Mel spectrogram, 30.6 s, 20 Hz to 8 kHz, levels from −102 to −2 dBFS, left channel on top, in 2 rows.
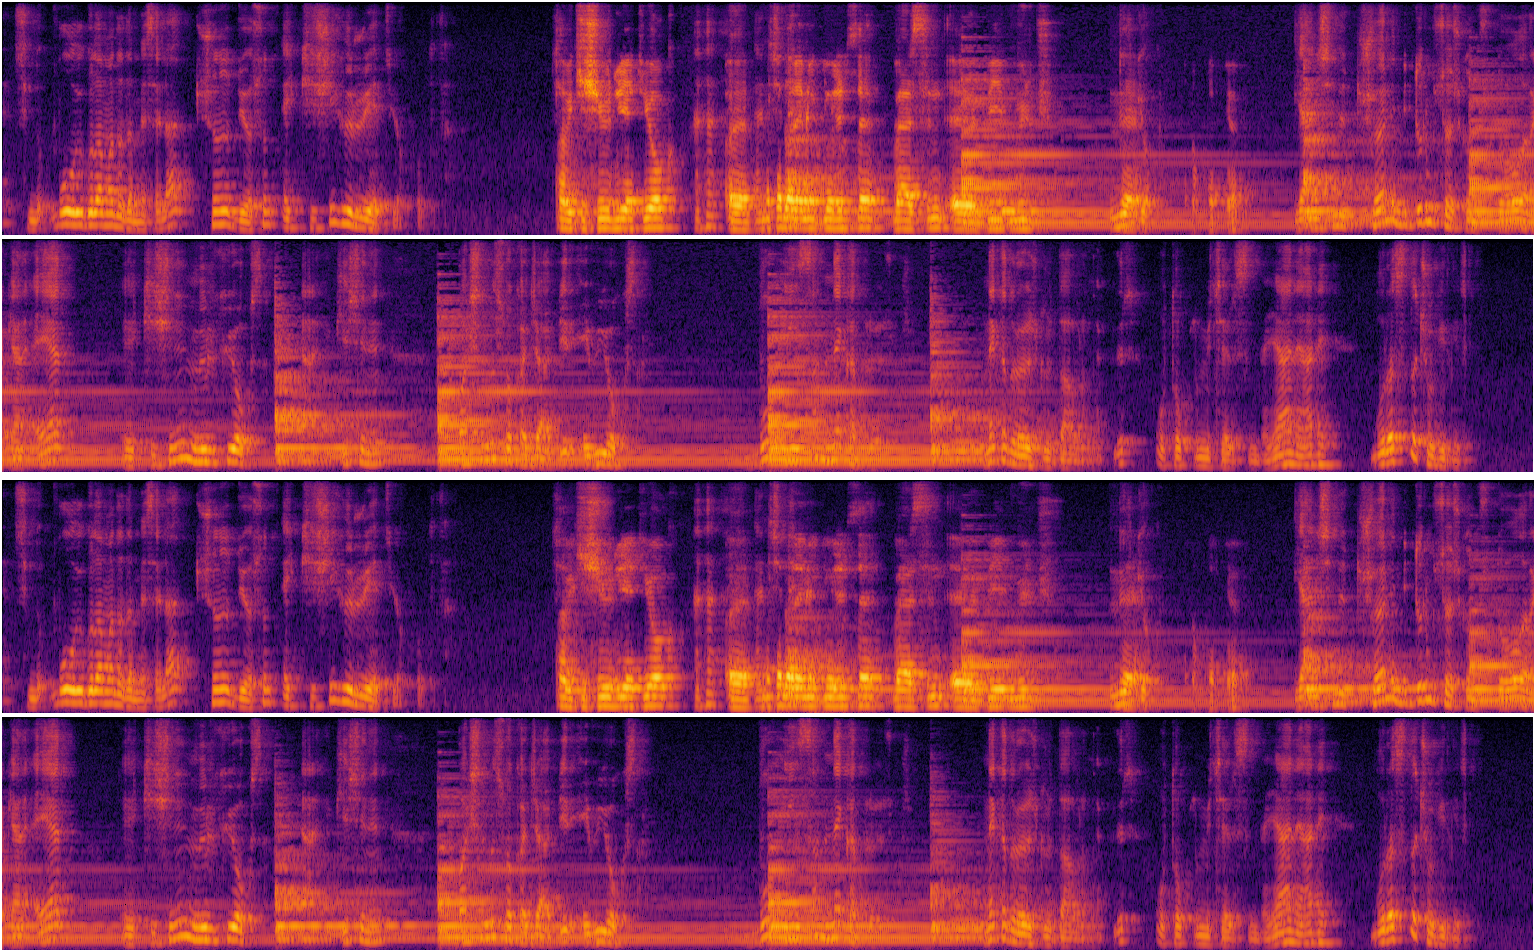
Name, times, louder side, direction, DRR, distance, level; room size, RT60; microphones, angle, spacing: voice 1, 0.0-4.0 5.6-5.8 6.9-8.0 11.1-11.5 12.9-16.0 16.5-18.0 18.3-19.1 19.8-21.7 22.7-24.2 25.1-28.6 29.0-30.0, equal, ahead, 4 dB, 1.3 m, -30 dB
voice 2, 5.5-6.7 7.2-7.5 7.7-10.5 11.2-11.4 12.2-12.4, left 1 dB, 55° left, 5 dB, 2.5 m, -20 dB
sound 1, 7.9-26.3, left 1 dB, 35° left, 1.2 m, -32 dB
29.5 x 14.5 x 2.7 m, 0.36 s
head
